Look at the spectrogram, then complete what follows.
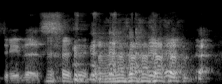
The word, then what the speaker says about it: Davies: Bell is for some had ever learned that you pronounced what I read is Davies and it was Davis does anyone know the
